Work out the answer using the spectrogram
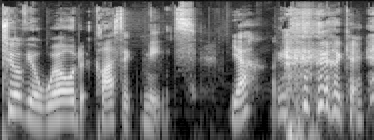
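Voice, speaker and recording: A woman with an Australian accent and very wide pitch swings, in a dry, close sound with no echo. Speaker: podcast host. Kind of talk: interview podcast. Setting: Zoom call.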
